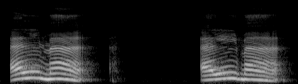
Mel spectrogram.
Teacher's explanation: notice how Moon letters allow the L to be pronounced fully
